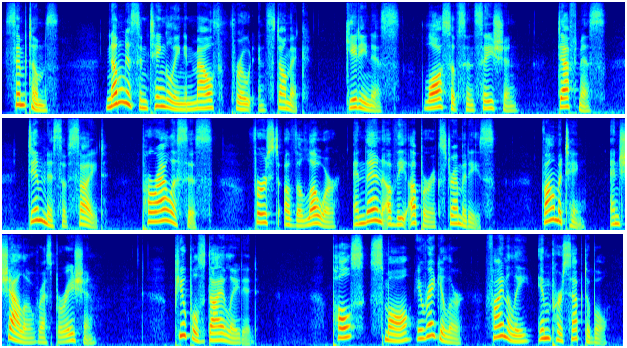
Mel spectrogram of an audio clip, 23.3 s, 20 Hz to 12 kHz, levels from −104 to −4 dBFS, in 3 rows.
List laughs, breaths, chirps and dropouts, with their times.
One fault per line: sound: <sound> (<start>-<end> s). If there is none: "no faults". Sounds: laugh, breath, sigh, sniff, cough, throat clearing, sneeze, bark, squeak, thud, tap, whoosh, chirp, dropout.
no faults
